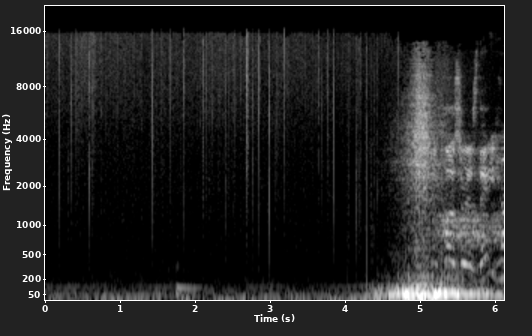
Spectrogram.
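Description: A low steady hum with faint scattered clicks. About four seconds in, a loud low rumble swells up, and a man's voice from a TV news broadcast starts talking over it.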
